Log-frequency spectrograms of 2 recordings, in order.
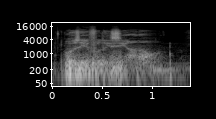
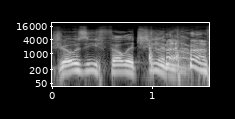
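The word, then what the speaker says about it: José Feliciano: We're talking about Jose Feliciano. Jose Feliciano. You could do a lot worse. – Or as Term pronounces it, Josie Felicino.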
